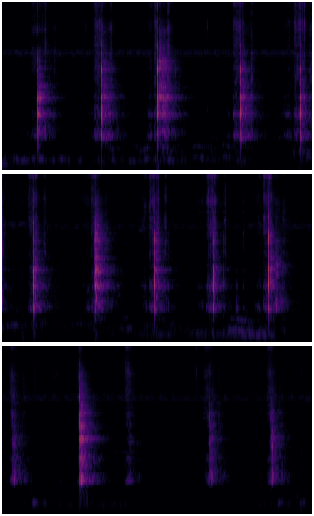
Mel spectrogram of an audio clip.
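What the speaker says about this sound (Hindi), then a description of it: "अभी खीरा कटिंग करेंगे बिल्कुल बारीक बारीक।" Cucumber is finely chopped with a knife on a board, a dozen or so distinct crisp knocks at an uneven, unhurried rhythm, close and clear against a quiet background.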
